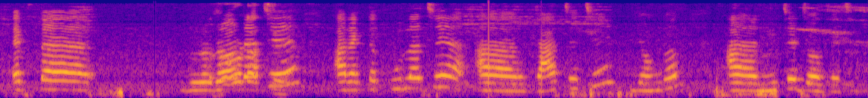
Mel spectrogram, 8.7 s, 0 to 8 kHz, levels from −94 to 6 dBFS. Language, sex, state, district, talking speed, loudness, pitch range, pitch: Bengali, female, West Bengal, Purulia, 95 wpm, -18 LUFS, 230-310 Hz, 255 Hz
